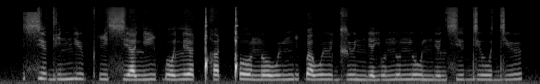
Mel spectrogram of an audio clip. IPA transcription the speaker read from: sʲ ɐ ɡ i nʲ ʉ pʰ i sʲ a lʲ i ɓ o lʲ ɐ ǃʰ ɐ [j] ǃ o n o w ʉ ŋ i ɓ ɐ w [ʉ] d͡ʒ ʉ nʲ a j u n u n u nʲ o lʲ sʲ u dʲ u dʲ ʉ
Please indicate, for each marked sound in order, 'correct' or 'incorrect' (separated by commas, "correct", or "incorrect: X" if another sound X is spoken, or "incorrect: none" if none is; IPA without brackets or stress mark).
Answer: incorrect: none, correct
